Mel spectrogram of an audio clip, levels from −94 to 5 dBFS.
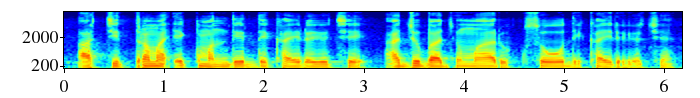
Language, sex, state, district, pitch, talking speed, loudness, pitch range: Gujarati, male, Gujarat, Valsad, 105 Hz, 115 wpm, -20 LUFS, 100-110 Hz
